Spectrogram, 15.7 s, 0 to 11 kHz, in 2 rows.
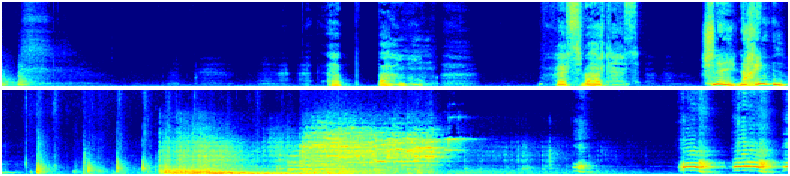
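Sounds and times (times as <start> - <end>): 
speech: 3.3 - 4.4, 5.5 - 6.4, 7.0 - 7.9
bomb explosion blast with crashing and shattering: 9.4 - 14.0
shrill piercing screams: 14.6 - 15.7.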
